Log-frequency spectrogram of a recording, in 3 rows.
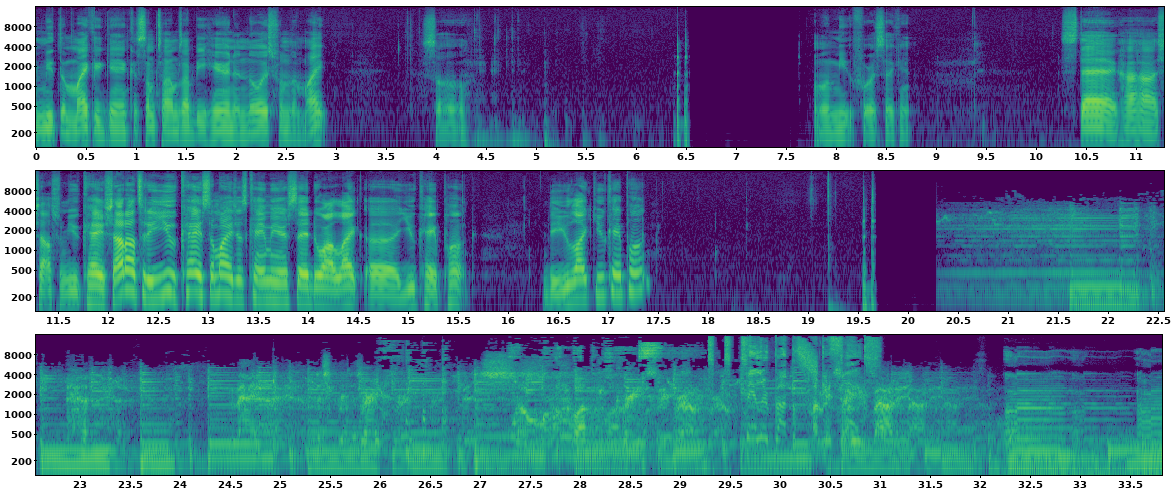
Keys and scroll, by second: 19.1 Return, 19.6 space, 26.2 super+Tab, 27.4 super+Tab.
